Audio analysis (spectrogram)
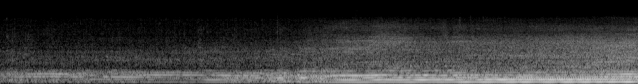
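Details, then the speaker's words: Rotary-powered S15 on a Link ECU after retuning idle settings and fixing a transition table falsely activating at idle: low, even burble, steady drone swelling slightly then holding; idle now lower, more stable and more responsive. "so now with all those little settings you can hear the difference you know the idle's way lower it's more stable and it's a little bit more responsive"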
